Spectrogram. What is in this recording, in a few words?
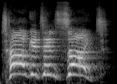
Player Spotted Ranged, Battle Barks; Tau; Tau Dax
